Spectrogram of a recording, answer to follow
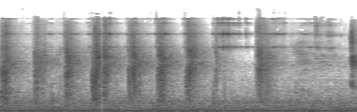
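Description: Manual twist-top seasoning grinder being turned over a bowl: a run of short dry grinding clicks, about two or three a second.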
